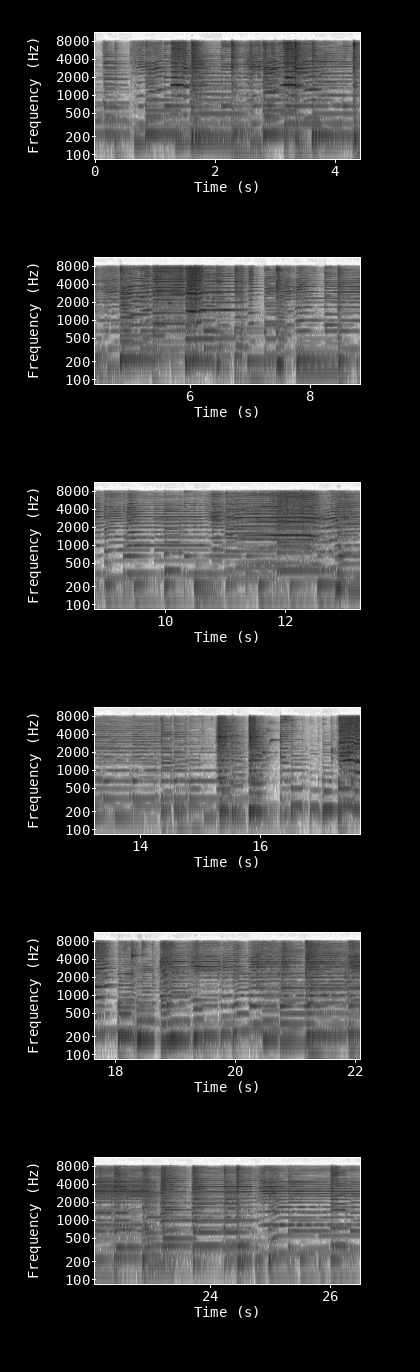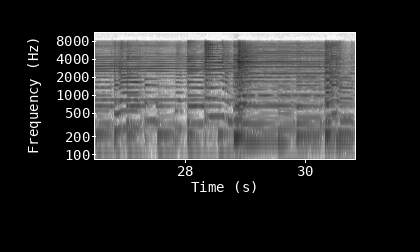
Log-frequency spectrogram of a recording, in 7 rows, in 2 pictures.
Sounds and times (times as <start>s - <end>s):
Blues: 0.0s - 30.8s
Jazz: 0.0s - 30.8s.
